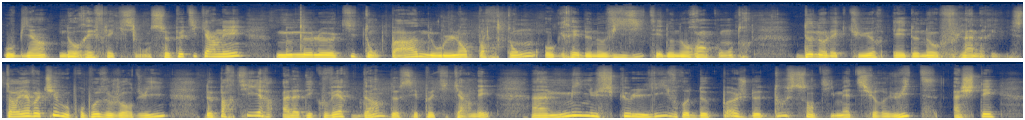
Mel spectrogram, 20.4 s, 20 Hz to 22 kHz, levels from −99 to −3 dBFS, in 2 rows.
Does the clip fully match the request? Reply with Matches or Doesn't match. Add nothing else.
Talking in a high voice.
Doesn't match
